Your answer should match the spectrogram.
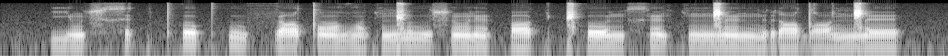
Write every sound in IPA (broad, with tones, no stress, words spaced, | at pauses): jũ˩sxə˧kpʰo˥pʰu˥˩ fu˩˥tˤɛ̃˧ ðˤə̃˩kŋ͡ǁu˥˩ sõ˧ɾə̃˩ ʔɒ˩˥kǁʰo˧nxə̃˥˩k ŋ͡ǁə̃˥˩ŋro˧dˤɛ˩ ŋ͡ǁə˧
